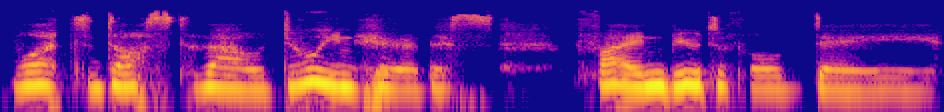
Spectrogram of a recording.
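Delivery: slow, loud mock-archaic proclamation; pompous hero hailing strangers; self-appointed leader. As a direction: declaim it grandly, stretching each word. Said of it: "presents himself as the leader of the group".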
